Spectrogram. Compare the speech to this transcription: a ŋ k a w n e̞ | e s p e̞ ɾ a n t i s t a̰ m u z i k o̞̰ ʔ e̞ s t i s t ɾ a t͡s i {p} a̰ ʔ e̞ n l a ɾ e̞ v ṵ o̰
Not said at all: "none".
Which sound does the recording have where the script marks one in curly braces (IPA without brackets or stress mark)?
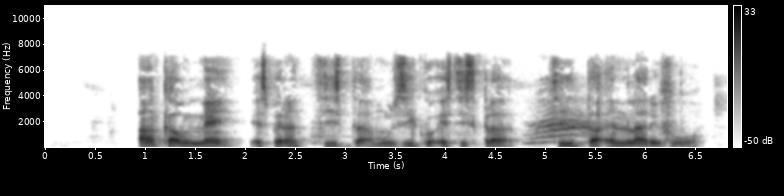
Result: t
